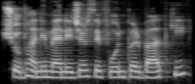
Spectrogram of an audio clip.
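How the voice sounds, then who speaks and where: Mellow woman narrating a story. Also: low-pitched, steady tone, normal speed, highs cut off. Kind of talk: scripted narration of a moral story.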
